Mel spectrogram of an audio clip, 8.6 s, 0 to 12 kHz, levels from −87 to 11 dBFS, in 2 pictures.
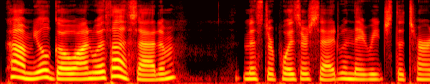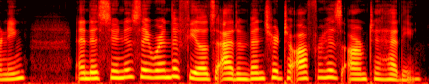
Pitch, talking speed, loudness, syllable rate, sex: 235 Hz, 225 wpm, -18 LUFS, 5.9 syllables/s, female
